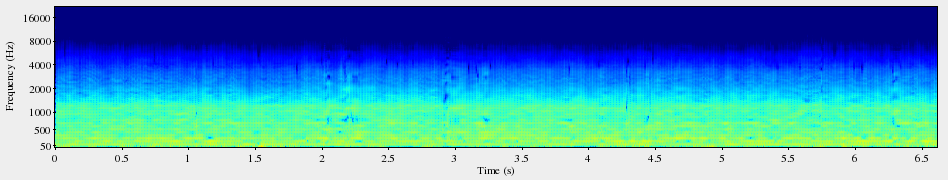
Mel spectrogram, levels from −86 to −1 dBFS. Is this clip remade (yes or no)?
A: yes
